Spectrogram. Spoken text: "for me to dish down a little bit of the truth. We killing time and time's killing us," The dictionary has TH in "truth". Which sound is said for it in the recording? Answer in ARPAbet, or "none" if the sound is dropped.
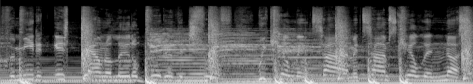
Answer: F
